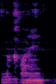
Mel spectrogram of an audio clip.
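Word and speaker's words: MacLean: McLean. Some people say McLean when they pronounce McLean. It, but it's McLean. That's how I pronounce it. Yeah. M-A-C, not M-C.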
